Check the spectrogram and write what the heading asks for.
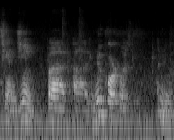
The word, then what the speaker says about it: Tianjin: It's part of Tianjin, pronounced Tianjin, but Newport was a new port.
